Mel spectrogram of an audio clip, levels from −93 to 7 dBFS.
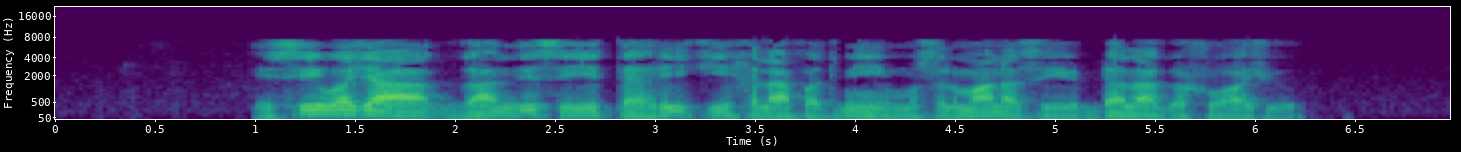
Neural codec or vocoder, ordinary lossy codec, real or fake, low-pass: none; AAC, 32 kbps; real; 7.2 kHz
